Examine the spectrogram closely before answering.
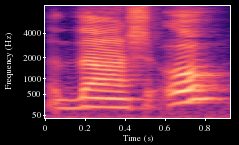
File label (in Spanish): frazada, cobija, Otomí, mujer; Casa; INALI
